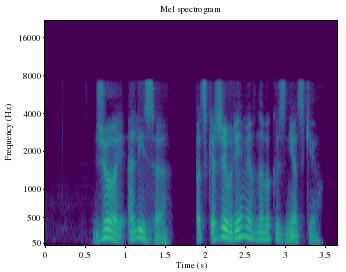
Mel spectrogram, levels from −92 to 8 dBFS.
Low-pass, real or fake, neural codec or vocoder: 7.2 kHz; fake; codec, 24 kHz, 0.9 kbps, DualCodec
